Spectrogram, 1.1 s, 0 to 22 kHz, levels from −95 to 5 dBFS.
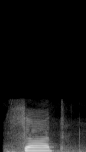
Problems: none marked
